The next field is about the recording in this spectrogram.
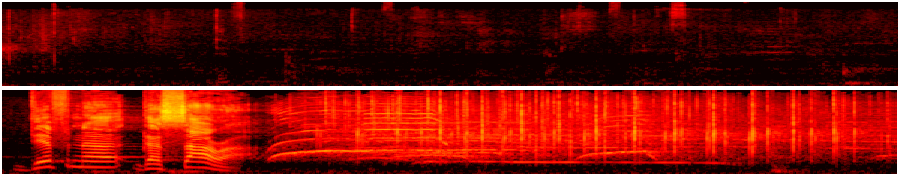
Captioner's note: applause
